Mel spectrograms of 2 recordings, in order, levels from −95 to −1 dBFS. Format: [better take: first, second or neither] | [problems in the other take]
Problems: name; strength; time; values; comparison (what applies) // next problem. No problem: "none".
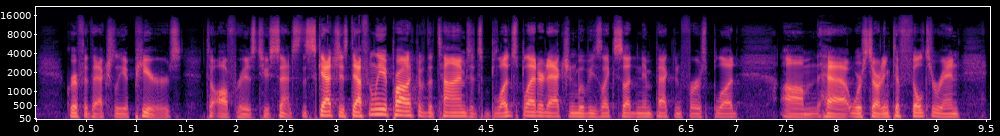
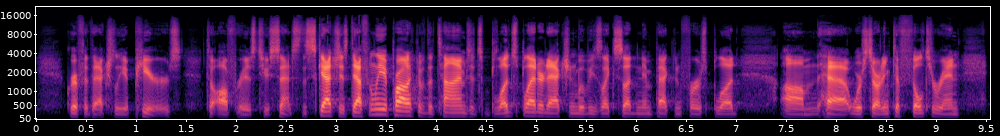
first | thin; very; fading below 500 Hz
